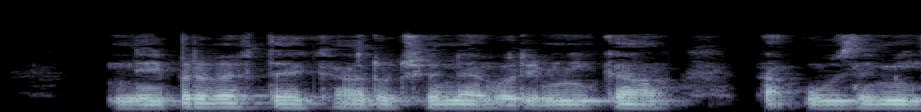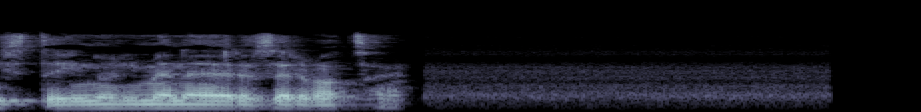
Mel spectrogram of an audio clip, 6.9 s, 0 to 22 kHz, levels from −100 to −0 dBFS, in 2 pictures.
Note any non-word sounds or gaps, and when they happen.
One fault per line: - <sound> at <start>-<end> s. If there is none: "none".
none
